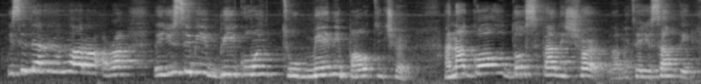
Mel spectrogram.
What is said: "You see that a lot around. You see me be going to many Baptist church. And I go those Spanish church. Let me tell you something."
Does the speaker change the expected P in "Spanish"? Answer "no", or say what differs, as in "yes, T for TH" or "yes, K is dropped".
yes, F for P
